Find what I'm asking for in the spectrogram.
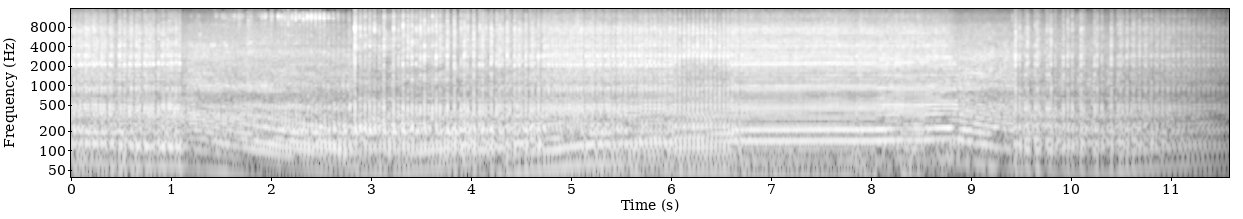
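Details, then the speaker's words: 1968 Ski-Doo Super Alpine with Rotax 370 opposed two-stroke, muffler removed: loud unmuffled bark holding one speed, never climbing, running only on choke. Won't rev because expensive fuel lines wouldn't let it pull enough fuel. "So it's basically doing the same thing that it was doing last time. I can't get it to rev up. It has to run on the choke, doesn't want to run without it."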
